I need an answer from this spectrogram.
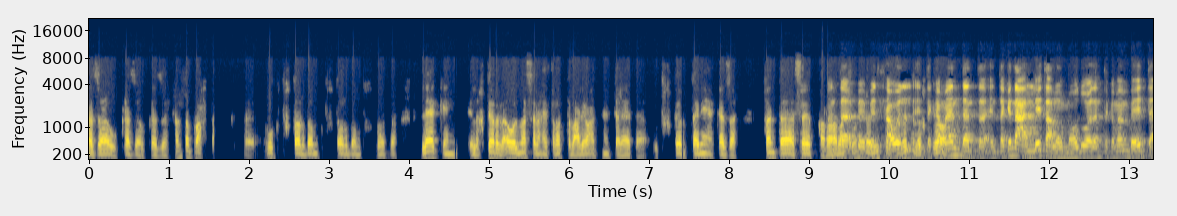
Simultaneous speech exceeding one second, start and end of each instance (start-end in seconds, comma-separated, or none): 9.2-10.7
